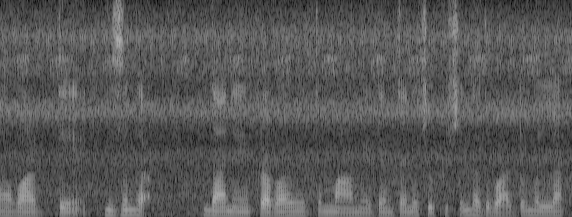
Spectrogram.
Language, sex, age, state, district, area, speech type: Telugu, female, 18-30, Andhra Pradesh, Konaseema, rural, spontaneous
